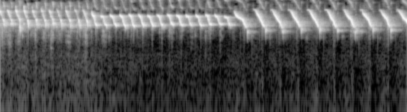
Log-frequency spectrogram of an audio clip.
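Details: Spanish Timbrado canary, an original breed related closely to the wild canary, delivers a fast high trill that slows into evenly spaced downslurred whistled notes, about three per second.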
